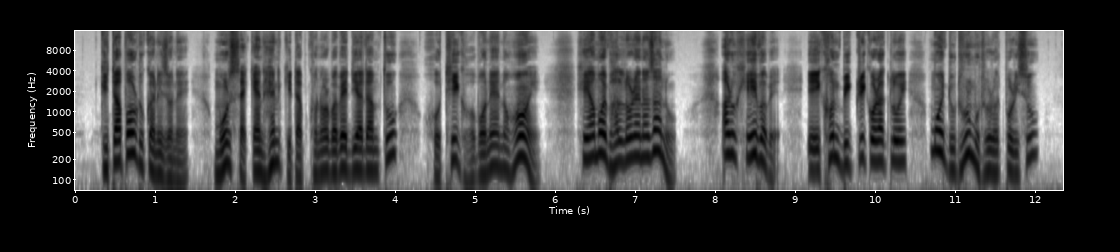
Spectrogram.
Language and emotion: Assamese, fearful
